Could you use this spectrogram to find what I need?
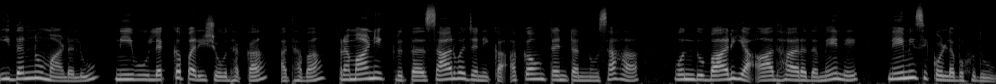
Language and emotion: Kannada, neutral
